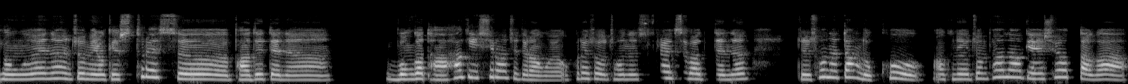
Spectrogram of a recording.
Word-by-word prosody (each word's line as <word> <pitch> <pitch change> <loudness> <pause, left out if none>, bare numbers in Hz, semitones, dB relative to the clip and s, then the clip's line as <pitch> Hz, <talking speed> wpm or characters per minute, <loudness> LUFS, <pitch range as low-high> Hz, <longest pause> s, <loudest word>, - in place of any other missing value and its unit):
경우에는 250 +3 +1
좀 255 -1 0
이렇게 230 0 +2
스트레스받을 240 - +2
때는 210 -2 -1 0.5
뭔가 235 +2 +2
다 215 -1 +1
하기 315 +4 +2
싫어지더라고요. 225 - -3
그래서 260 -1 -3
저는 230 -1 -4
스트레스받을 260 -1 -3
때는 230 +2 -1 0.5
이제 230 -1 0
손을 325 +5 0
딱 325 -2 +3
놓고 225 0 0
아 - - -5
그냥 235 0 -3
좀 265 +1 -4
편하게 320 -5 +1
쉬었다가 245 -9 0
240 Hz, 315 characters per minute, -22 LUFS, 225-275 Hz, 0.5 s, 딱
